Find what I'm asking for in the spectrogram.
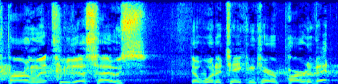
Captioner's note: some applause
